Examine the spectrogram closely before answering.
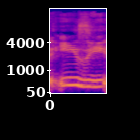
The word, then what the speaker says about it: easy: down to avoid eat the s in Easy is actually pronounced as a zed here so instead of e it's voiced feel the vibration on your throat as you add your voice for Z easy EAS by the Y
